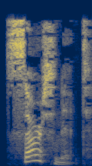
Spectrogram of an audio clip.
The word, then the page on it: sarsenet: British English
